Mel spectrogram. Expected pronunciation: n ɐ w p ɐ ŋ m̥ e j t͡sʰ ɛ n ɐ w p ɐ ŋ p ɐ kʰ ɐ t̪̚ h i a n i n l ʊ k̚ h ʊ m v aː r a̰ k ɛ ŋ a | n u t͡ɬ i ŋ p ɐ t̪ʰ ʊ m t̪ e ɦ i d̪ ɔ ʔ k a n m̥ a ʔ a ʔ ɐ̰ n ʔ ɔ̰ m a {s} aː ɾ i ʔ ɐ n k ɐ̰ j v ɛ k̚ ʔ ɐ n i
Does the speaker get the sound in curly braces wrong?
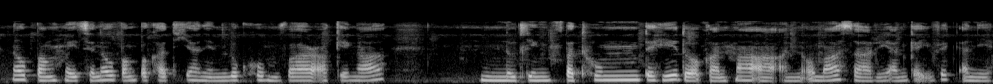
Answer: no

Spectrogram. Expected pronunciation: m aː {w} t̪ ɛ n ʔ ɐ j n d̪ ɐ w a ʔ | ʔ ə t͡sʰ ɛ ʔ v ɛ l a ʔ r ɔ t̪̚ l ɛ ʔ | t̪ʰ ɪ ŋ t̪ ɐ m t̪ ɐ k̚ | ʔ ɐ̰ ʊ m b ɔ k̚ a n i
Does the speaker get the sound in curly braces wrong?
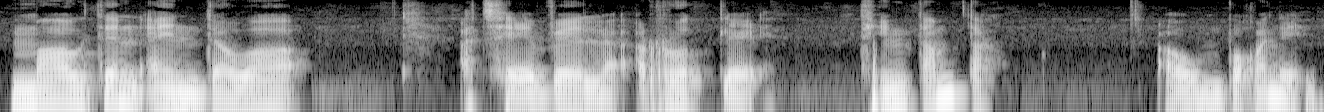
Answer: no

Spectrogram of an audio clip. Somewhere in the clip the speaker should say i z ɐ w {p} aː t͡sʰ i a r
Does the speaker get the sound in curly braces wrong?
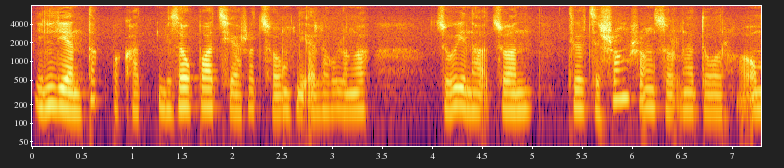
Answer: no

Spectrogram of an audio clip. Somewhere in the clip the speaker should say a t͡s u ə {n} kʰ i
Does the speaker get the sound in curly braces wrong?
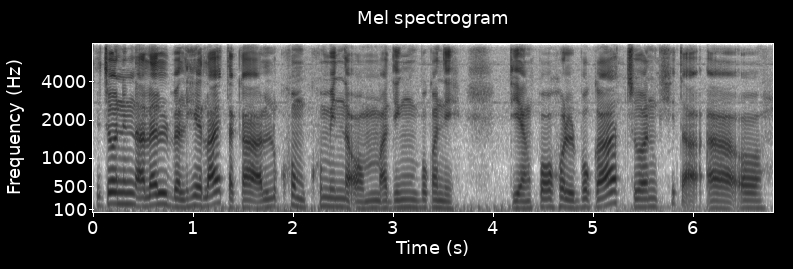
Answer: no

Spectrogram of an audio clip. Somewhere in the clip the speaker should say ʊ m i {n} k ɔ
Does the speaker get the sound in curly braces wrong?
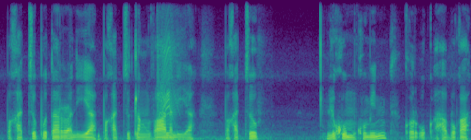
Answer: no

